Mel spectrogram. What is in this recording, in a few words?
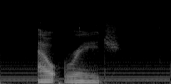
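"outrage", US English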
